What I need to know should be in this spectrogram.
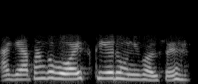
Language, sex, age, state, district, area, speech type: Odia, female, 30-45, Odisha, Sundergarh, urban, conversation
